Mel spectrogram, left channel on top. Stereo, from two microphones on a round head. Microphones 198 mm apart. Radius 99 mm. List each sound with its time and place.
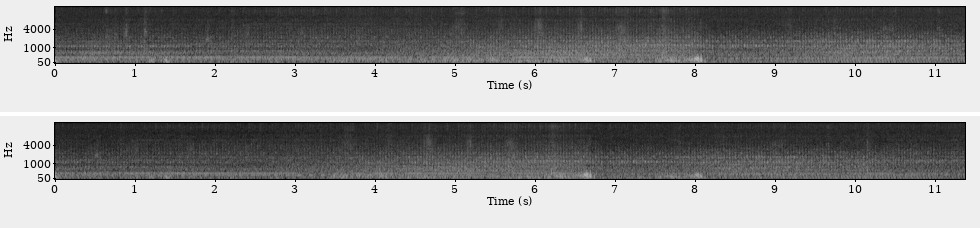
Only background noise.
